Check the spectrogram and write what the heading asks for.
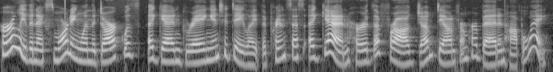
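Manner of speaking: reading a picture book to a class; storybook read-aloud voice; story narration. Acted. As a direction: let the princess's dread come through. Teacher reads story aloud.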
